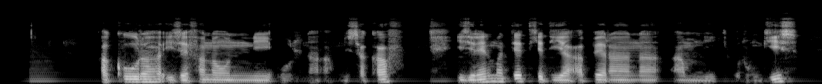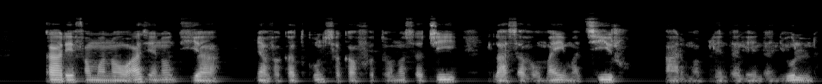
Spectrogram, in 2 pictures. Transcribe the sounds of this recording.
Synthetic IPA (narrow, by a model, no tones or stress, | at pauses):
akuɾəizajfanownniulunəʔaminisakafu̥ | iziɾenimat̪et̪i̥kʲəd̪iəʔa̰peɾanəaminiruŋɡisə̥ | kaɾefəmanowa̰zanowd̪iə | miavakat̪u̥kunisakafuat̪oanosaʈ͡ʂilasavomajmad͡ziɾu̥ | aɾimabilend̪alend̪əniulunə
